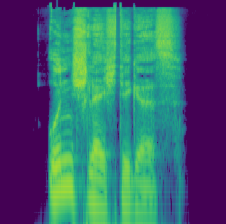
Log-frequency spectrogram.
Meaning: strong/mixed nominative/accusative neuter singular of unschlächtig
- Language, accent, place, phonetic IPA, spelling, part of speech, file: German, Germany, Berlin, [ˈʊnˌʃlɛçtɪɡəs], unschlächtiges, adjective, De-unschlächtiges.ogg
